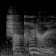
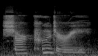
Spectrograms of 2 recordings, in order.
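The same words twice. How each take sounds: First: The word is said at normal speed. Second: The word is said more slowly.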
